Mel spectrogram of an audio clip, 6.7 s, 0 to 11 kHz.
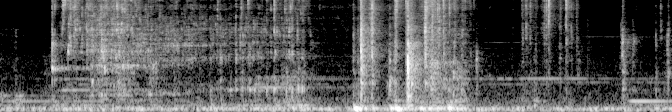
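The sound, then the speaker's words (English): Two cups of spring water being poured into a small personal blender cup, a faint, steady trickle followed by a few soft knocks, with no talk. “So I'm gonna put 2 cups of spring water.”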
